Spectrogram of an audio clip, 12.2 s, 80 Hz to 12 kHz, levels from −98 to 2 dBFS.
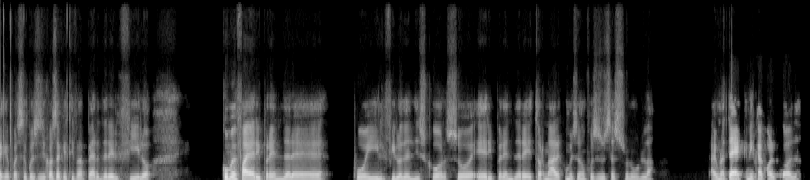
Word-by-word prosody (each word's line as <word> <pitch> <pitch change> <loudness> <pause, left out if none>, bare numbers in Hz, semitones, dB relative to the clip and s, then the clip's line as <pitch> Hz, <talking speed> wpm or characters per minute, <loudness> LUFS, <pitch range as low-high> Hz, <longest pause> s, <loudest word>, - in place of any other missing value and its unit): che 100 +1 -2
può 100 - -5
esse - - -6
qualsiasi 105 -1 -4
cosa 125 +7 0
che 115 - -5
ti 105 +1 -7
fa 100 -2 -4
perdere 100 +1 -1
il 100 -2 -1
filo. 95 +1 -2 1.1
Come 180 +3 +8
fai 155 -10 +7
a - - +6
riprendere 110 -2 0 0.3
poi 110 -2 0
il 105 -1 -2
filo 115 +2 -1
del 110 -1 -1
discorso 105 0 -2
e 105 0 0
riprendere 105 0 -2
e 95 - -2
tornare 100 -1 -1
come 110 -1 -4
se 110 - -6
non 105 -2 -3
fosse 100 +2 -6
successo 105 0 -6
nulla? 90 -2 -6 0.8
Hai 105 - -2
una 100 -1 0
tecnica, 105 -1 +5
qualcosa? 100 -1 -1
105 Hz, 170 wpm, -23 LUFS, 100-110 Hz, 1.1 s, Come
